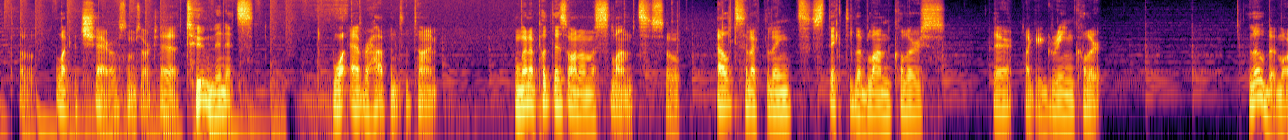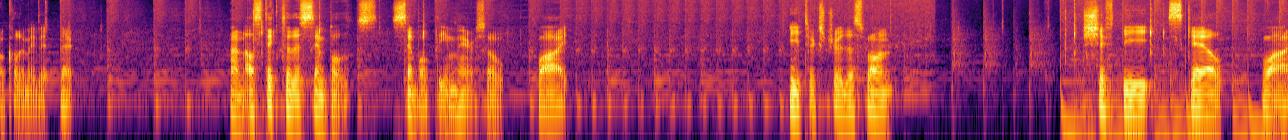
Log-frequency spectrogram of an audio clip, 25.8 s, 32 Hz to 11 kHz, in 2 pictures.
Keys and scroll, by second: 2.9 s, 5.2 e, 7.0 l, 8.2 g, 15.3 shift+d, 15.9 s, 16.9 s, 20.8 e, 23.4 shift+d, 24.2 s.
